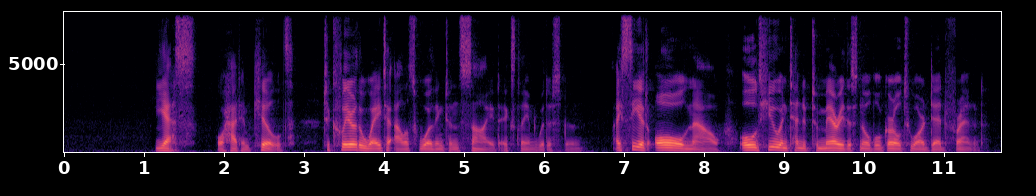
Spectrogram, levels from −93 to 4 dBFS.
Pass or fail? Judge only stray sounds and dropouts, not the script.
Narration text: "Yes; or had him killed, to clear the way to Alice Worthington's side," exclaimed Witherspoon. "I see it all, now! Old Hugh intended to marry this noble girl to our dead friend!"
pass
